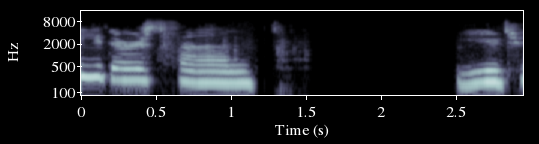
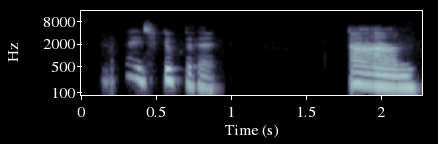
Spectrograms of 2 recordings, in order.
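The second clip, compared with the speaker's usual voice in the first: normal talking voice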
